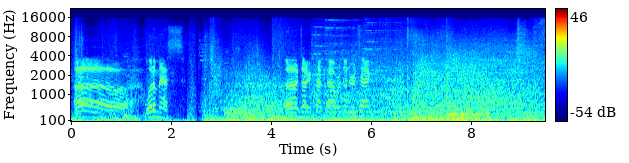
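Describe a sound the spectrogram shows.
Game weapons clash and thud.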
